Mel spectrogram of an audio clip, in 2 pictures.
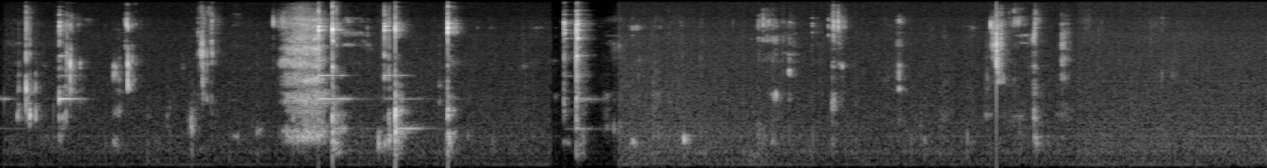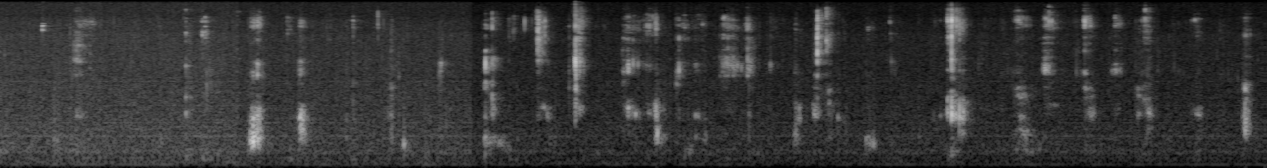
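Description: A young man chews and smacks his lips close to a microphone.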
